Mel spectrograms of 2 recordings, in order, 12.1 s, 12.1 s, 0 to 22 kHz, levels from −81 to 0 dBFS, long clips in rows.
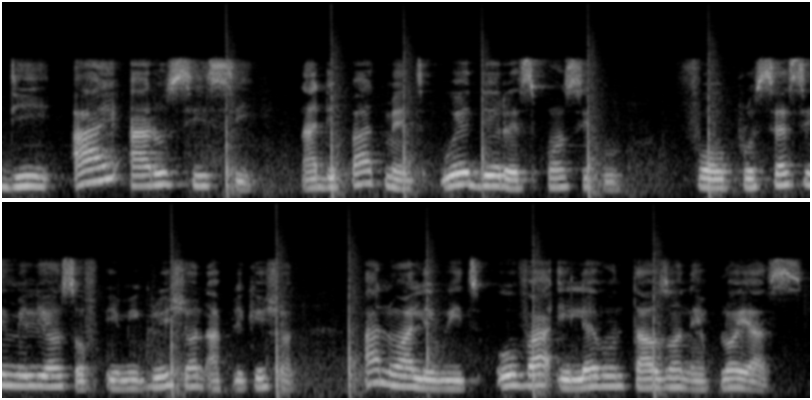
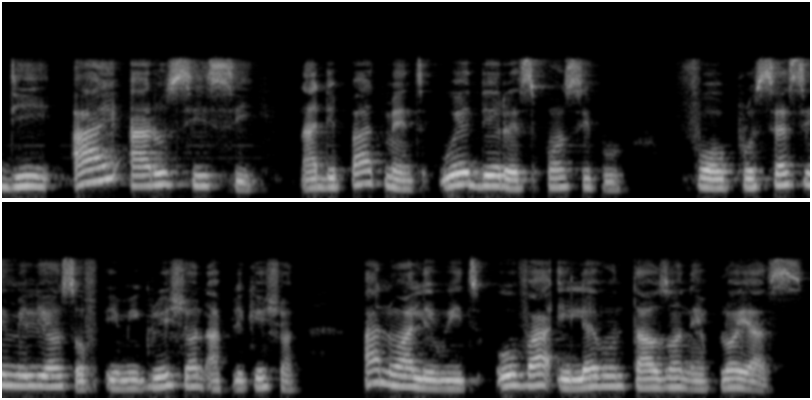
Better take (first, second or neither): second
